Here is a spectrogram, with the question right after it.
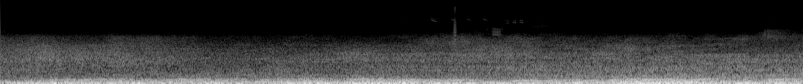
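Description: An airliner taxis at Vancouver Airport with its port side engine shut down, giving a steady loud jet roar and low rumble that holds throughout without a break, no talking.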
